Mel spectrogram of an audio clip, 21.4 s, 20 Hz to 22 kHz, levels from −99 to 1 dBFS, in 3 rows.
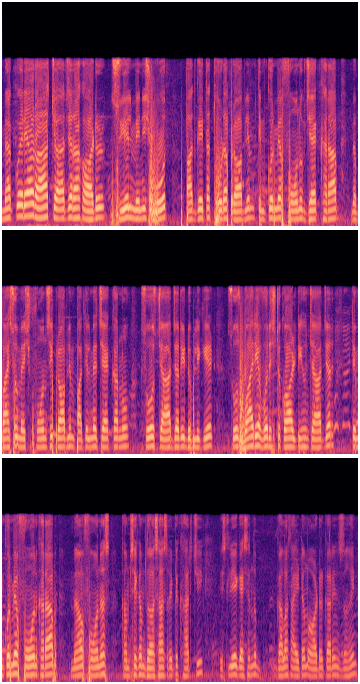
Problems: constant background noise, background conversations at intervals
